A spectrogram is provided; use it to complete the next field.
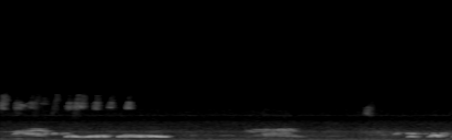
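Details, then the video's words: Decoy spotted dove calling to draw in wild doves. Soft, low hoarse coos come in two groups with a quiet gap between them, and faint high chirps sound in the background. "Tiếng Chim Cu Mồi Thúc Và Gáy Gọi Bổi"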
